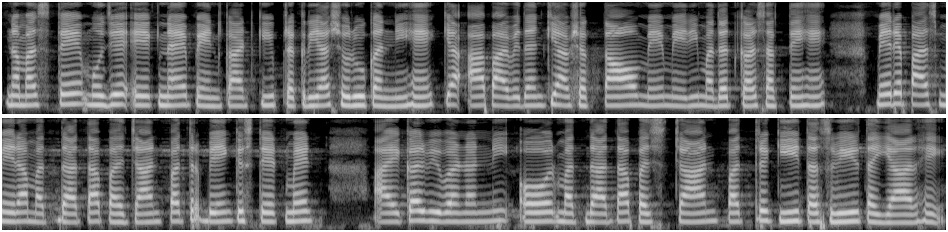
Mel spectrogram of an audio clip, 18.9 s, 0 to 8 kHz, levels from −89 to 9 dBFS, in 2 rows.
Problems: background sounds at intervals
